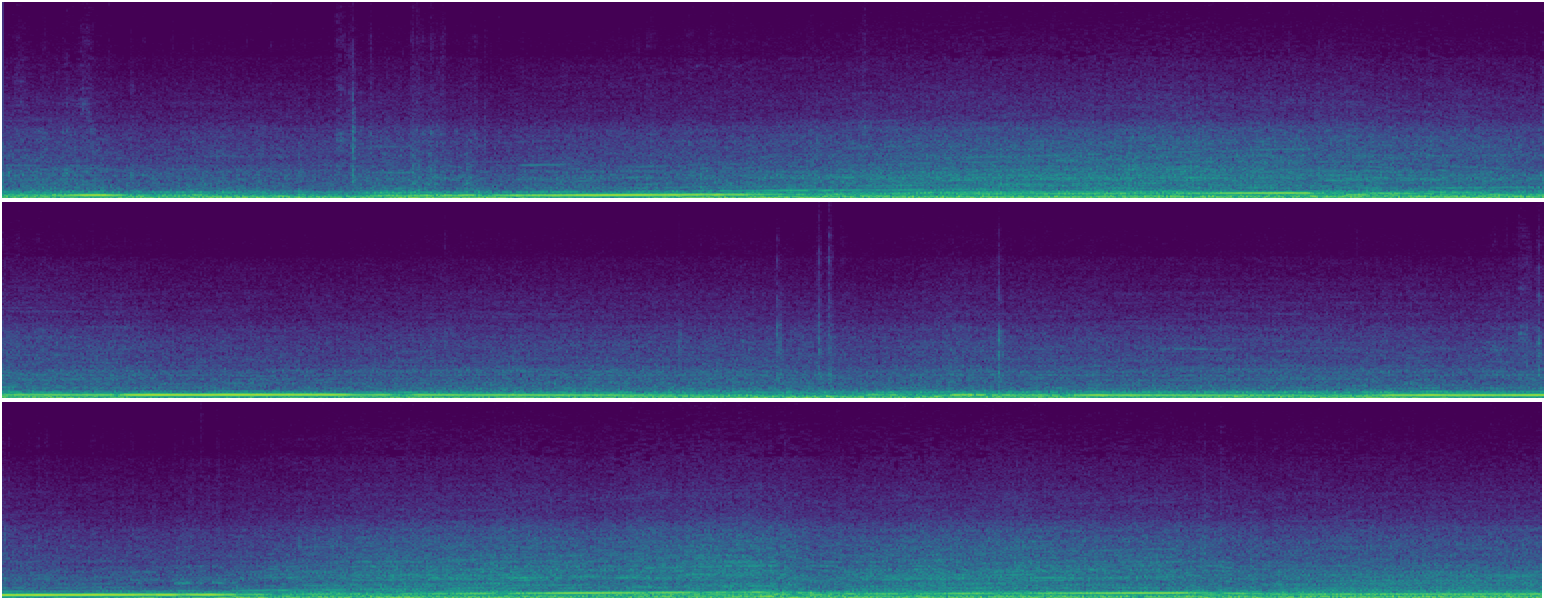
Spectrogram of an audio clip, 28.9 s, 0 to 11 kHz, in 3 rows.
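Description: Lotus Exige 350 Sport's supercharged 3.5-litre V6, heard from inside the cabin under hard driving. The revs climb and drop suddenly at upshifts several times, and hold fairly steady through a long middle stretch, over heavy road and wind noise.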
